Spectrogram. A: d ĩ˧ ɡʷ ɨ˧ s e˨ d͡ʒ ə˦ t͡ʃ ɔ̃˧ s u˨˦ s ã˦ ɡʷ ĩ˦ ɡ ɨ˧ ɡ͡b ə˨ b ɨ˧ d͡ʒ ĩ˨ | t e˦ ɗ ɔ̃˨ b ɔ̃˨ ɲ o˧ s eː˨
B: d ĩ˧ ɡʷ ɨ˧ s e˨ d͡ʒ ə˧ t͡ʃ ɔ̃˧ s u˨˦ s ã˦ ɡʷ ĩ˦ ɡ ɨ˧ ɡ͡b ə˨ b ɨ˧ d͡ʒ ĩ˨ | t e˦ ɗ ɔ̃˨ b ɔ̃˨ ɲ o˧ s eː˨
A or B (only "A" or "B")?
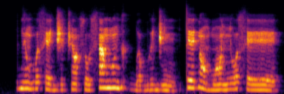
B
